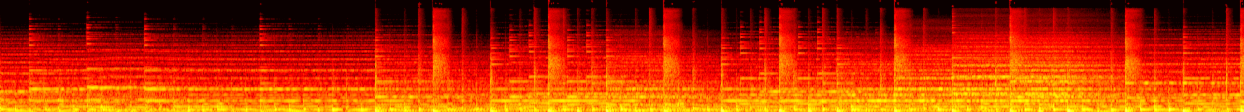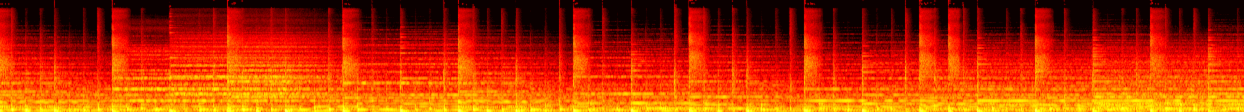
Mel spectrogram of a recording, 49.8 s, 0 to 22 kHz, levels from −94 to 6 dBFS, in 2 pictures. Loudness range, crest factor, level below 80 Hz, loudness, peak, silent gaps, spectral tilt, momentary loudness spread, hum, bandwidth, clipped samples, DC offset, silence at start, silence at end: 4 LU; 18 dB; -26 dBFS; -22 LUFS; -2 dBFS; none; -7 dB/octave; 6 LU; none; 16 kHz; under 0.1%; under 0.1%; 0 s; 0 s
